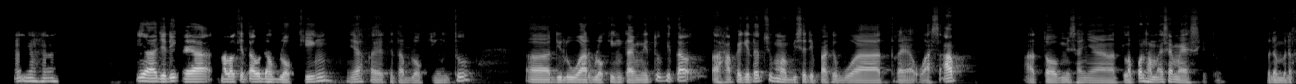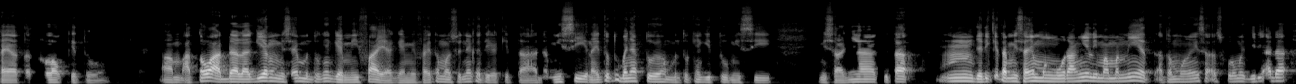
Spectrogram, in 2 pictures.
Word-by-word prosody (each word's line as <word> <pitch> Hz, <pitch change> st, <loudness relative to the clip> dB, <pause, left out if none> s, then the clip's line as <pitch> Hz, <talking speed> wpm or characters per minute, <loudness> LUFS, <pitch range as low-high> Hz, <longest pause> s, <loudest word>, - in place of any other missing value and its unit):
Mhm 155 Hz, +1 st, -2 dB
mhm. 145 Hz, 0 st, -3 dB, 0.9 s
Iya 160 Hz, -2 st, +8 dB
jadi 145 Hz, +4 st, +4 dB
kayak 125 Hz, 0 st, +6 dB
kalau 125 Hz, +1 st, +5 dB
kita 125 Hz, -, +1 dB
udah 125 Hz, -1 st, +2 dB
blocking 120 Hz, +4 st, -1 dB, 0.3 s
ya, 125 Hz, +4 st, -3 dB
kayak 105 Hz, -5 st, -5 dB
kita -, -, -6 dB
blocking 100 Hz, 0 st, -8 dB
itu, 175 Hz, -, -4 dB, 0.5 s
eee, 110 Hz, -1 st, +2 dB
di 110 Hz, -, 0 dB
luar 110 Hz, 0 st, +2 dB
blocking 105 Hz, 0 st, -3 dB
time 100 Hz, +1 st, +1 dB
itu 105 Hz, -, -4 dB
kita -, -, +1 dB, 0.2 s
hape -, -, -3 dB
kita 145 Hz, +5 st, 0 dB
tuh -, -, -6 dB
cuma 140 Hz, -7 st, 0 dB
bisa 110 Hz, +1 st, -6 dB
dipakai 105 Hz, 0 st, -2 dB
buat 100 Hz, -1 st, -1 dB
kayak -, -, -5 dB
WhatsApp -, -, 0 dB, 0.5 s
atau 100 Hz, -1 st, -2 dB
misalnya 100 Hz, -1 st, -5 dB
telepon 100 Hz, +9 st, -1 dB
sama 115 Hz, -1 st, 0 dB
SMS 100 Hz, -6 st, -2 dB
gitu. 95 Hz, 0 st, -25 dB, 0.5 s
Benar-benar 105 Hz, -1 st, -4 dB
kayak 100 Hz, 0 st, +2 dB, 0.2 s
ke-lock 105 Hz, -1 st, 0 dB
gitu. 90 Hz, -1 st, -10 dB, 0.5 s
Mmm, 105 Hz, 0 st, -3 dB
atau 155 Hz, -, +4 dB
ada 130 Hz, +2 st, +6 dB
lagi 120 Hz, +7 st, +4 dB
yang 155 Hz, -, +1 dB
misalnya 135 Hz, +1 st, -1 dB
bentuknya 140 Hz, +5 st, -3 dB
gamify 110 Hz, 0 st, +1 dB
ya, -, -, -2 dB
gamify 100 Hz, 0 st, -5 dB
tuh 135 Hz, -, -6 dB
maksudnya 115 Hz, +3 st, -3 dB
ketika 105 Hz, -, -4 dB
kita 100 Hz, -, -10 dB, 0.2 s
ada -, -, -12 dB
misi, 125 Hz, +3 st, -1 dB
nah 105 Hz, -, -1 dB
itu -, -, -1 dB
tuh -, -, -1 dB
banyak 150 Hz, +1 st, +3 dB
tuh 125 Hz, -1 st, +3 dB
yang 120 Hz, -, -4 dB
bentuknya 105 Hz, +2 st, -6 dB
gitu 110 Hz, 0 st, -4 dB
misi. 100 Hz, 0 st, -7 dB, 0.5 s
Misalnya 115 Hz, +4 st, -1 dB
kita -, -, +2 dB, 0.2 s
mmm, 155 Hz, 0 st, +3 dB
jadi 130 Hz, -, +4 dB
kita -, -, +6 dB
misalnya 145 Hz, +2 st, +4 dB
mengurangi 145 Hz, +2 st, +4 dB
5 150 Hz, -4 st, +3 dB
menit 155 Hz, +2 st, +1 dB
atau -, -, -5 dB
mengurangi 125 Hz, +3 st, -3 dB
saat -, -, -4 dB
10 135 Hz, +1 st, -4 dB
menit, 130 Hz, -, -8 dB
jadi -, -, -2 dB
ada 160 Hz, -, +5 dB
115 Hz, 185 wpm, -22 LUFS, 100-140 Hz, 0.9 s, Iya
